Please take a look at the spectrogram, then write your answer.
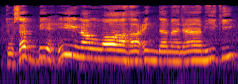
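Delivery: ordinary talk, nothing marked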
